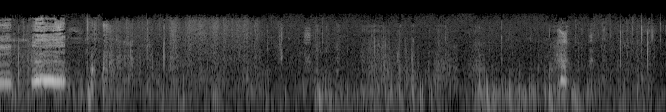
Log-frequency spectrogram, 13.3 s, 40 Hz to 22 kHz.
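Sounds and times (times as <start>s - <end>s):
marten giving a loud buzzy harmonic cry: 0.0s - 1.4s
faint rustling: 1.8s - 13.3s
quiet clicks: 10.9s - 13.3s.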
